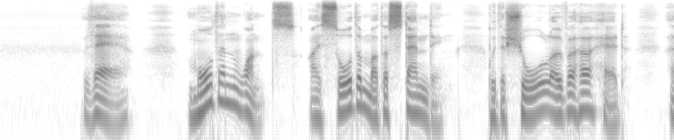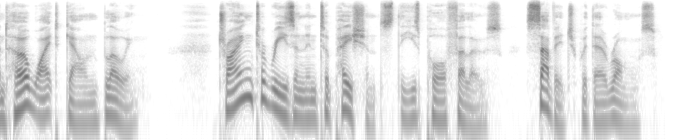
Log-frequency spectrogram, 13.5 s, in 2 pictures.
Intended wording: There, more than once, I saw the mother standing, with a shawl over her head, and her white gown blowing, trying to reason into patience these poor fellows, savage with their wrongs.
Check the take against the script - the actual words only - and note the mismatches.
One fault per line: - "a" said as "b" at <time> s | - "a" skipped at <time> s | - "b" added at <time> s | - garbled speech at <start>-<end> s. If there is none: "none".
none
